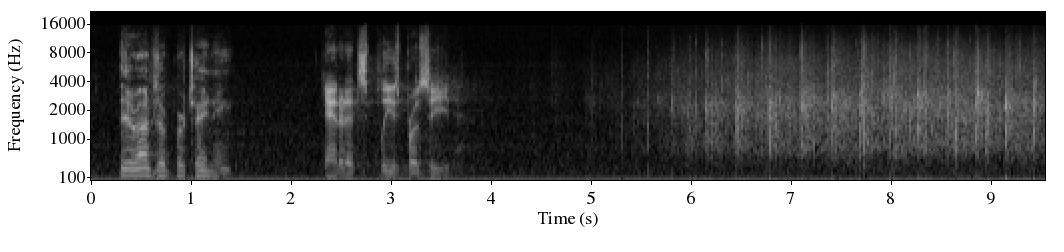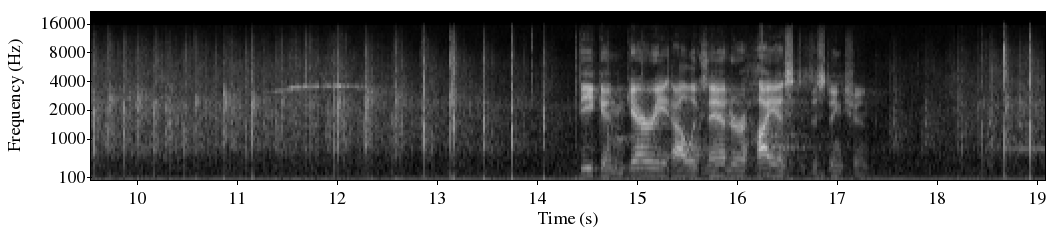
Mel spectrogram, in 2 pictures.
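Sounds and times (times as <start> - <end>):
audience applauding: 5.2 - 14.8, 17.5 - 19.0.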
